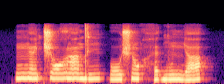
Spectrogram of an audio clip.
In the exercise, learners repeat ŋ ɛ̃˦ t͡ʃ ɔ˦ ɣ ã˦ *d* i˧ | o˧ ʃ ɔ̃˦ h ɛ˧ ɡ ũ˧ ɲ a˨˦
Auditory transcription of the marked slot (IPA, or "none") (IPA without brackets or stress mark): d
